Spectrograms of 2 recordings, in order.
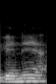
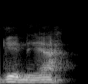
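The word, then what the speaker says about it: γενεά: Y aquí leiste gena. Es genea. Genea. Sí, porque no es diptongo. El diptongo se se forma con una bucal fuerte, a e o y una débil y u. Pero aquí las dos son fuertes, entonces no hay diptongo. Es g n a. Primera sílaba G. Segunda sílaba ne. Tercera sílaba a genea poretai.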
